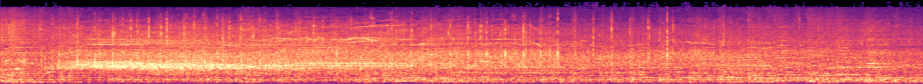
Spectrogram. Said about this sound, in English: Once again, let's have a big round of applause for ….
